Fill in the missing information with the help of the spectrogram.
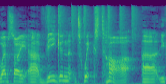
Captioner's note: stove clicking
